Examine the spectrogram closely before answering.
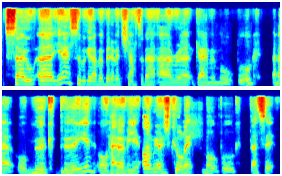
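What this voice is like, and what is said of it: Birmingham English accent. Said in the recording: “I've got a Birmingham accent. Pretty much anything I say sounds wrong anyway.”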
